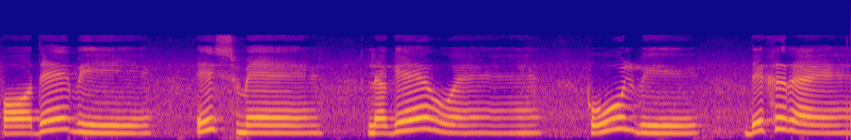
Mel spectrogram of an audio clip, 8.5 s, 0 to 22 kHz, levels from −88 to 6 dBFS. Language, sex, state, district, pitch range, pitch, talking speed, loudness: Hindi, female, Rajasthan, Jaipur, 215-265 Hz, 220 Hz, 75 wpm, -15 LUFS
